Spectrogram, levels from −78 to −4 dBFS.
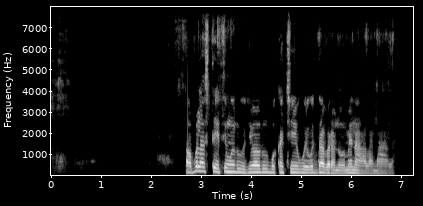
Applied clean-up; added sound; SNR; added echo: neural mask model Resemble Enhance denoiser.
